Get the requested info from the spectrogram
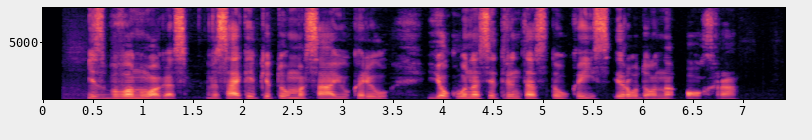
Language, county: Lithuanian, Vilnius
